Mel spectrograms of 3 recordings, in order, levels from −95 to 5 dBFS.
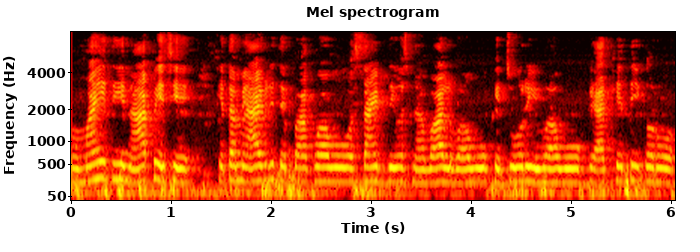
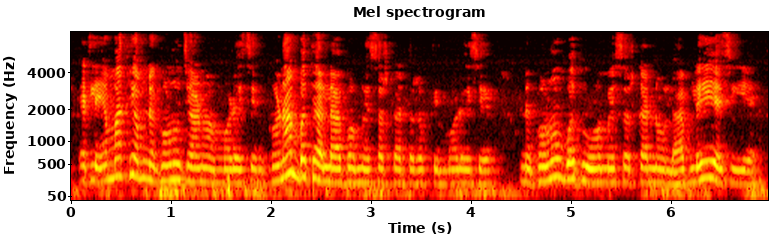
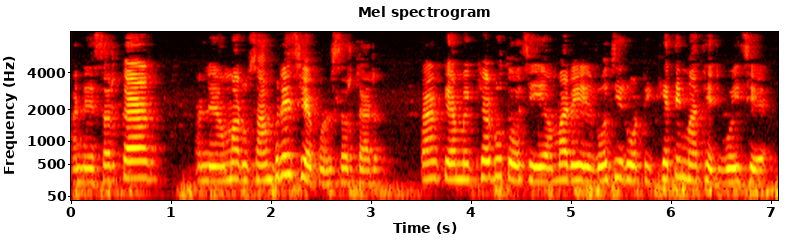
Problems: constant background noise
